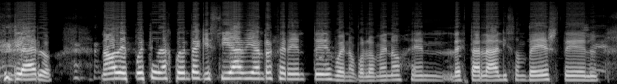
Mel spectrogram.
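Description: A woman with a Chilean accent speaks at a moderate pace and fairly high pitch with ordinary pitch variation, in a dry, close sound with no echo and noticeable background noise. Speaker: comic artist. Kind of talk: interview.

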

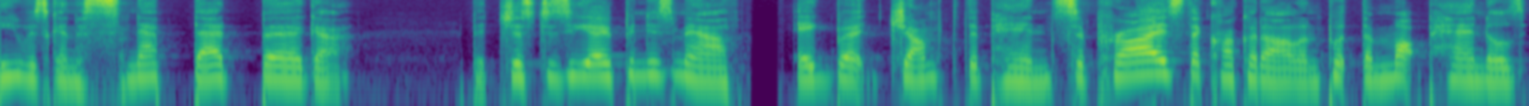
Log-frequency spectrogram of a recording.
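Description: The background stays quiet while the text is read aloud plainly.

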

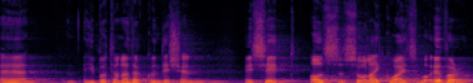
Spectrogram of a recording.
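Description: A dark, mellow voice with an Arabic accent, at a fairly slow pace with lively intonation and audible room echo. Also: man. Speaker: priest. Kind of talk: sermon.

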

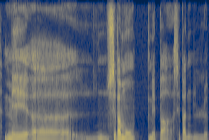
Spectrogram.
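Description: The man's voice is somewhat breathy, at a medium pitch. His tone is dark and mellow. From France. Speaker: writer. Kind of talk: interview. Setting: bookshop event. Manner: halting.

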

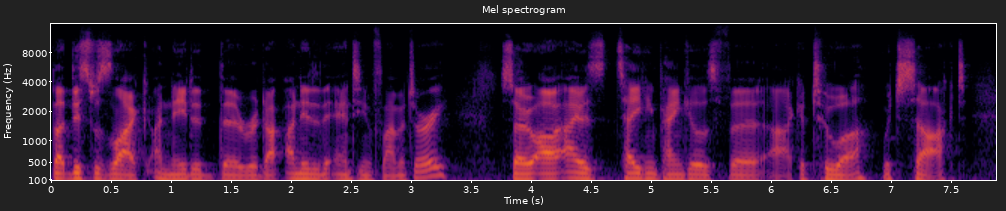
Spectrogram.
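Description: On a very clean recording with a silent background, a man speaks with an Australian accent. His medium pitch holds fairly even intonation at a fairly quick pace. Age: 30s. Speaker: touring drummer and podcast co-host. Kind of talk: casual chat. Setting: studio.

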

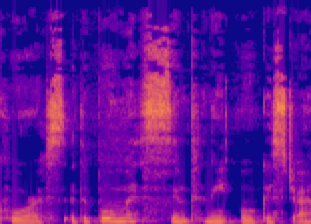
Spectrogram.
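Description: Somewhat breathy and dark, mellow in tone, a woman with a fairly high pitch speaks at a fairly quick pace. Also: very clean recording, silent background. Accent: British. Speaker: podcast audio tour guide. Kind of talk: scripted walking-tour narration mixing local history facts with light jokes. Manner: measured, read-from-script delivery of dates and names; dry, self-deprecating humour with an occasional laugh.

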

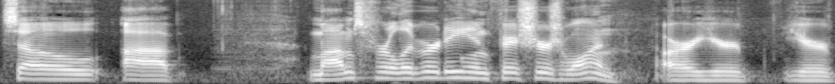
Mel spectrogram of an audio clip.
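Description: Lively in intonation, a man with an American accent is heard in a very clean recording with a silent background. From US South, Charleston, South Carolina. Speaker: city council candidate. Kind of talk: interview. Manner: filler-heavy, hesitant.

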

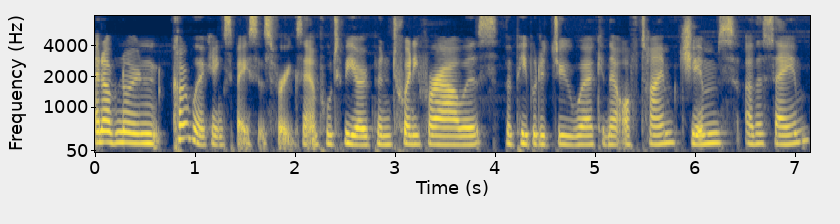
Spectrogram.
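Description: Over a quiet background, a woman with an Australian accent speaks at a moderate pace and medium pitch, her intonation fairly even. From Melbourne, Australia. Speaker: guest podcast host, urban researcher. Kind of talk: interview.

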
